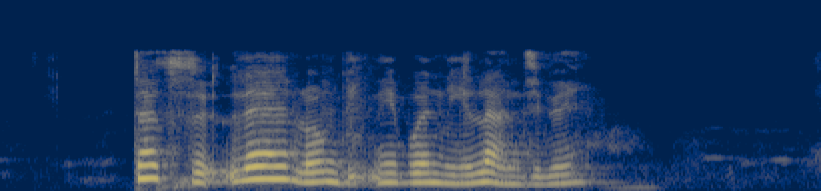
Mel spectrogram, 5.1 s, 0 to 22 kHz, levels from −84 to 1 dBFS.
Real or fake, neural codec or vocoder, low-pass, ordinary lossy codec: fake; codec, 16 kHz, 2 kbps, FunCodec, trained on Chinese and English, 25 frames a second; 7.2 kHz; AAC, 64 kbps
